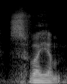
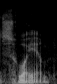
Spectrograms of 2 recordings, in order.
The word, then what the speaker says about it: svayam: So best just to pronounce it as a V because it's slightly closer to the truth. Svayam rather than swayam.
